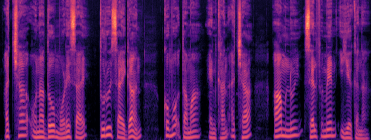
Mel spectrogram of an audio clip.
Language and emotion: Santali, neutral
